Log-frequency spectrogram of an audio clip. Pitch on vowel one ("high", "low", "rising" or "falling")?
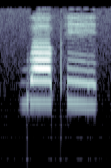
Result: low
